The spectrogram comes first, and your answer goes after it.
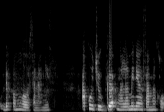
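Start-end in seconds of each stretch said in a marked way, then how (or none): none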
